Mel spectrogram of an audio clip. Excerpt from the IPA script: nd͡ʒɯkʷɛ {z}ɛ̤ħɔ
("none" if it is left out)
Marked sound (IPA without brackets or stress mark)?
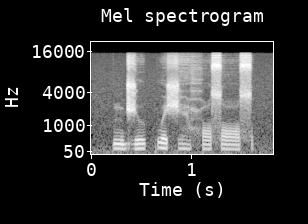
ʃ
